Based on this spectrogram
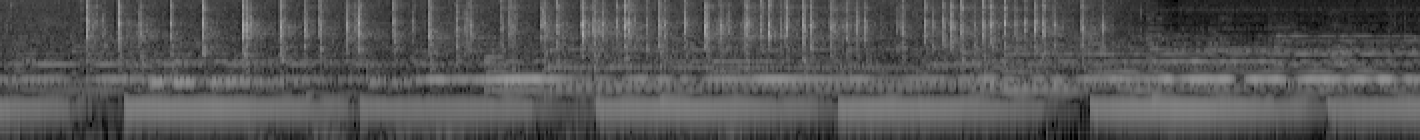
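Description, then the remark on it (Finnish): Rapid, irregular, random tapping on the keys of a computer keyboard, a dense patter of taps that stops near the end, over a steady low background hum. “Sulje silmäsi ja naputtele sattumanvaraisesti näppäimistöäsi minuutin ajan.”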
